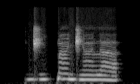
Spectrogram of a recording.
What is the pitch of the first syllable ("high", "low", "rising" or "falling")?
low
